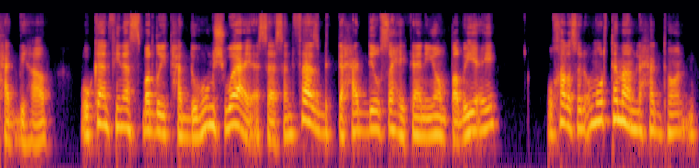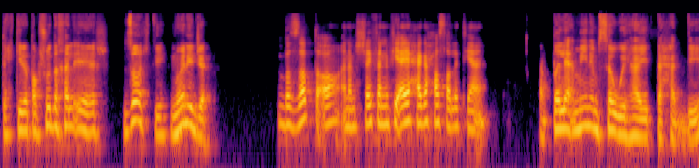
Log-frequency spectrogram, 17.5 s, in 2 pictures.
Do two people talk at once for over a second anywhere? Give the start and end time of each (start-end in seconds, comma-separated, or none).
none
